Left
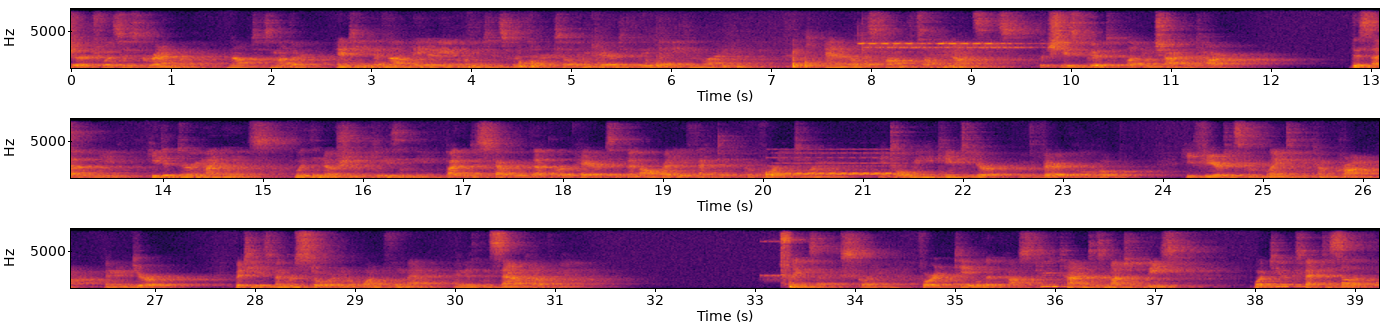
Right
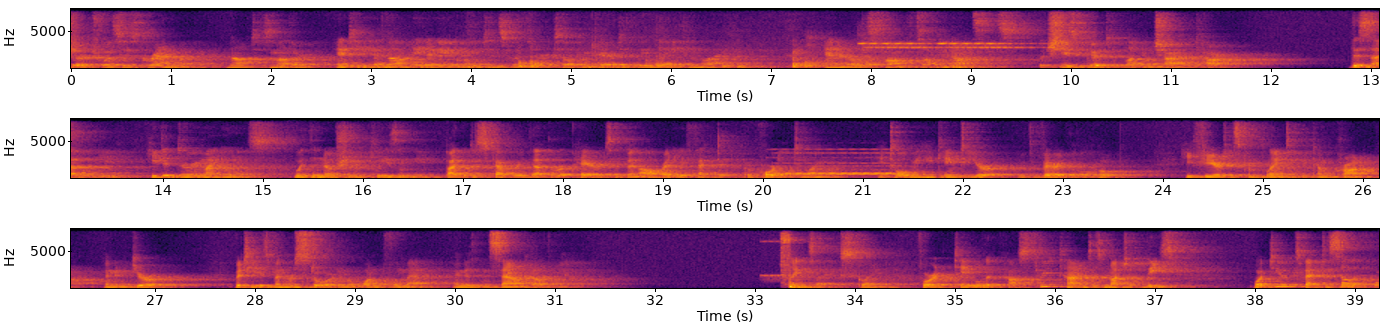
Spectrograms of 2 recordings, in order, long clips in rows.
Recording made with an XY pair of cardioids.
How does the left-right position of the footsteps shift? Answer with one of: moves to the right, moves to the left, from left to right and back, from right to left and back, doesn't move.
moves to the left.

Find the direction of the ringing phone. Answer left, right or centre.
centre.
